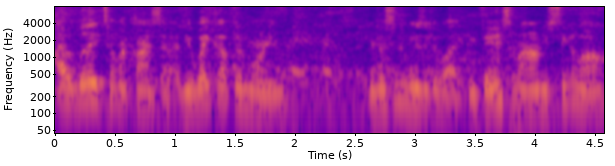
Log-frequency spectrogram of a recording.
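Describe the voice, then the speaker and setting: Very fast, animated speech with ordinary pitch variation, noticeable background noise and audible room echo. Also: man, medium pitch for a man. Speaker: podcast host, coach. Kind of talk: casual chat.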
